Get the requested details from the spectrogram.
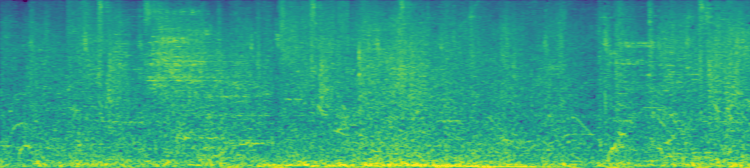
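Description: Game spell effects crackle and burst in a busy fight.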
